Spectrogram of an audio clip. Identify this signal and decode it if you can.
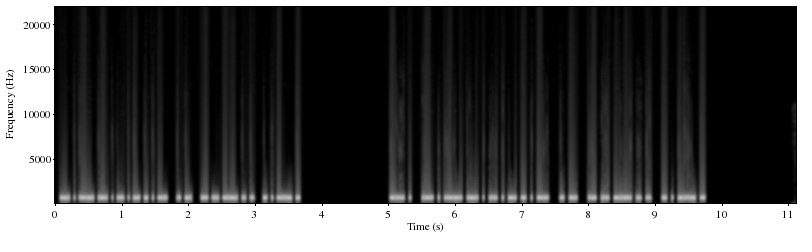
Morse code, heard as a keyed tone, about 64 wpm, 700 Hz. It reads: REPRESENTED IN ASCII TEXT BE REPRESENTED IN ASCII TEXT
